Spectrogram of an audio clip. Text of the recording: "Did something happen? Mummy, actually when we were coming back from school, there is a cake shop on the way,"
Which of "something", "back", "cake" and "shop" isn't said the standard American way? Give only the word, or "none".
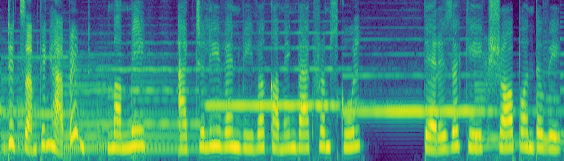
something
